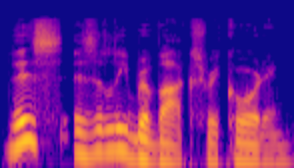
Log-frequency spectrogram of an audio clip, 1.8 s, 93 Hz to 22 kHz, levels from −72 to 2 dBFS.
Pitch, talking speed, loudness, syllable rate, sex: 130 Hz, 165 wpm, -19 LUFS, 5.3 syllables/s, male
